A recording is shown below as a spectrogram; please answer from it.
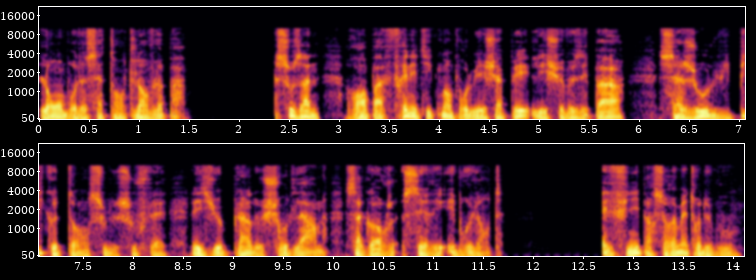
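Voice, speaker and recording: A man narrating a novel with expressive storytelling. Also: a bass voice, normal speed, husky, no room sound, studio quality. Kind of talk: audiobook narration.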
